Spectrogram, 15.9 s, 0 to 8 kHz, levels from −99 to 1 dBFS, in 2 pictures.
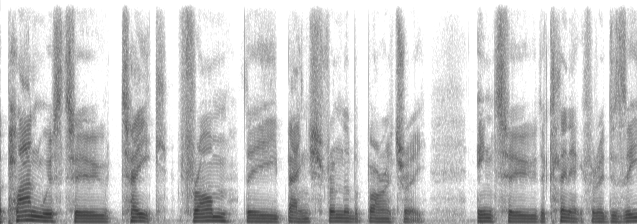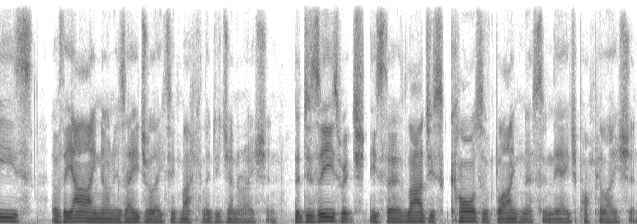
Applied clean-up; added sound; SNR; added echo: none; none; none; none.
